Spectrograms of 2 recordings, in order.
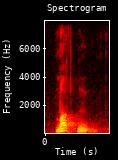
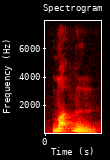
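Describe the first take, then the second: No difference in how they are said.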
